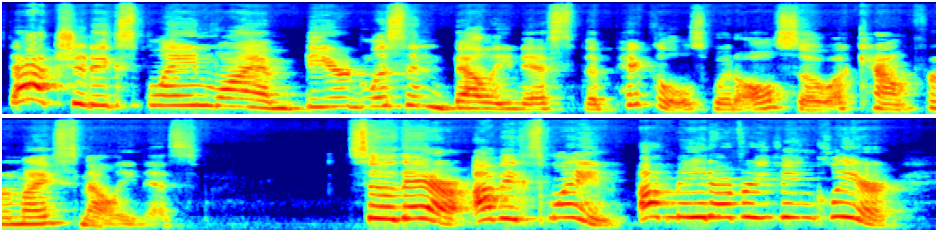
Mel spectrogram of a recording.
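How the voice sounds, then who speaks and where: A kvetching old man bluffing his way through as Santa, performed by a woman reading a storybook. The voice is high for the part and swoops about with bluster. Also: sing-song, normal speed, fairly bright tone.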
